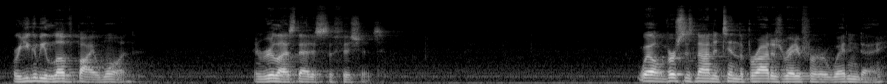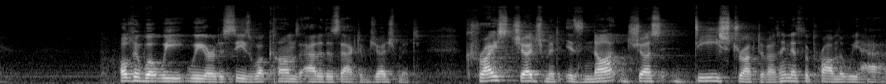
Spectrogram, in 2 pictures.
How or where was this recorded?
large echoing room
